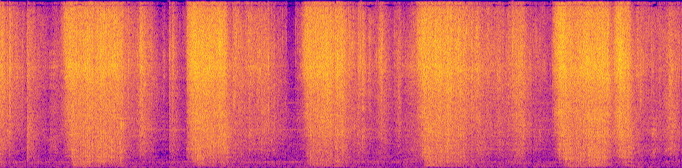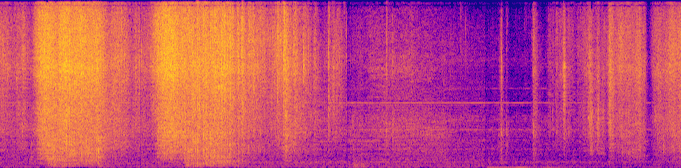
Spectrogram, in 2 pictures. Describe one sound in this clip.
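Packing straw rustles and crinkles in loud bursts as it is handled.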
